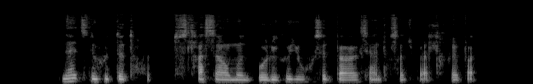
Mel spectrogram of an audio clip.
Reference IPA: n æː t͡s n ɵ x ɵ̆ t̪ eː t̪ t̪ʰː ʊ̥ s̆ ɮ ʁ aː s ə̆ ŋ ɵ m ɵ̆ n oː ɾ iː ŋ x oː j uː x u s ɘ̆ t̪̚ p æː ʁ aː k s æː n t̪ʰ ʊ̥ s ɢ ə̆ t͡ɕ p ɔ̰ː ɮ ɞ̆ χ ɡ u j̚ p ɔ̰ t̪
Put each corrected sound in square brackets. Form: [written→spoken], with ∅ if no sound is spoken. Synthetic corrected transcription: n æː t͡s n ɵ x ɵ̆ t̪ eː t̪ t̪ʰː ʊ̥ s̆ ɮ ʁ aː s ə̆ ŋ ɵ m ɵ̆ n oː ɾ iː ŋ x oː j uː x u s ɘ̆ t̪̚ p æː ʁ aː k s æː n t̪ʰ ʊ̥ s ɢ ə̆ t͡ɕ p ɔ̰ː ɮ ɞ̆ χ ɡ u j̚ p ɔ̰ t̪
